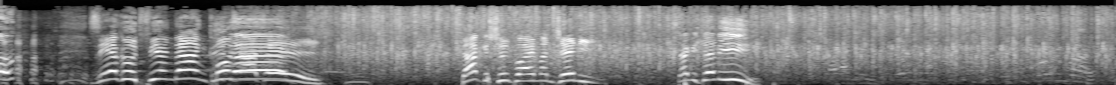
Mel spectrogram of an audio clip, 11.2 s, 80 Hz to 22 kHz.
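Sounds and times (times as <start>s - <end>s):
laughter: 0.0s - 1.0s
speech: 0.2s - 3.4s, 4.6s - 6.1s, 6.8s - 7.7s
audience applause: 2.7s - 11.1s.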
